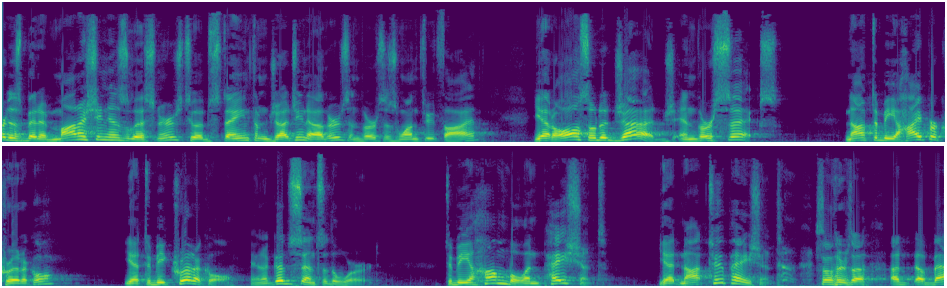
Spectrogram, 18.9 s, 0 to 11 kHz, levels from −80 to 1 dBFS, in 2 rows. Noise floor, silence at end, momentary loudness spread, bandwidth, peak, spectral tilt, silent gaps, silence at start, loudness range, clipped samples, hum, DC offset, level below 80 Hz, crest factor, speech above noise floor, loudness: -62 dBFS; 0 s; 12 LU; 10.5 kHz; 0 dBFS; -5 dB/octave; none; 0 s; 3 LU; 0.2%; none; 0.2%; -52 dBFS; 12 dB; 50 dB; -13 LUFS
